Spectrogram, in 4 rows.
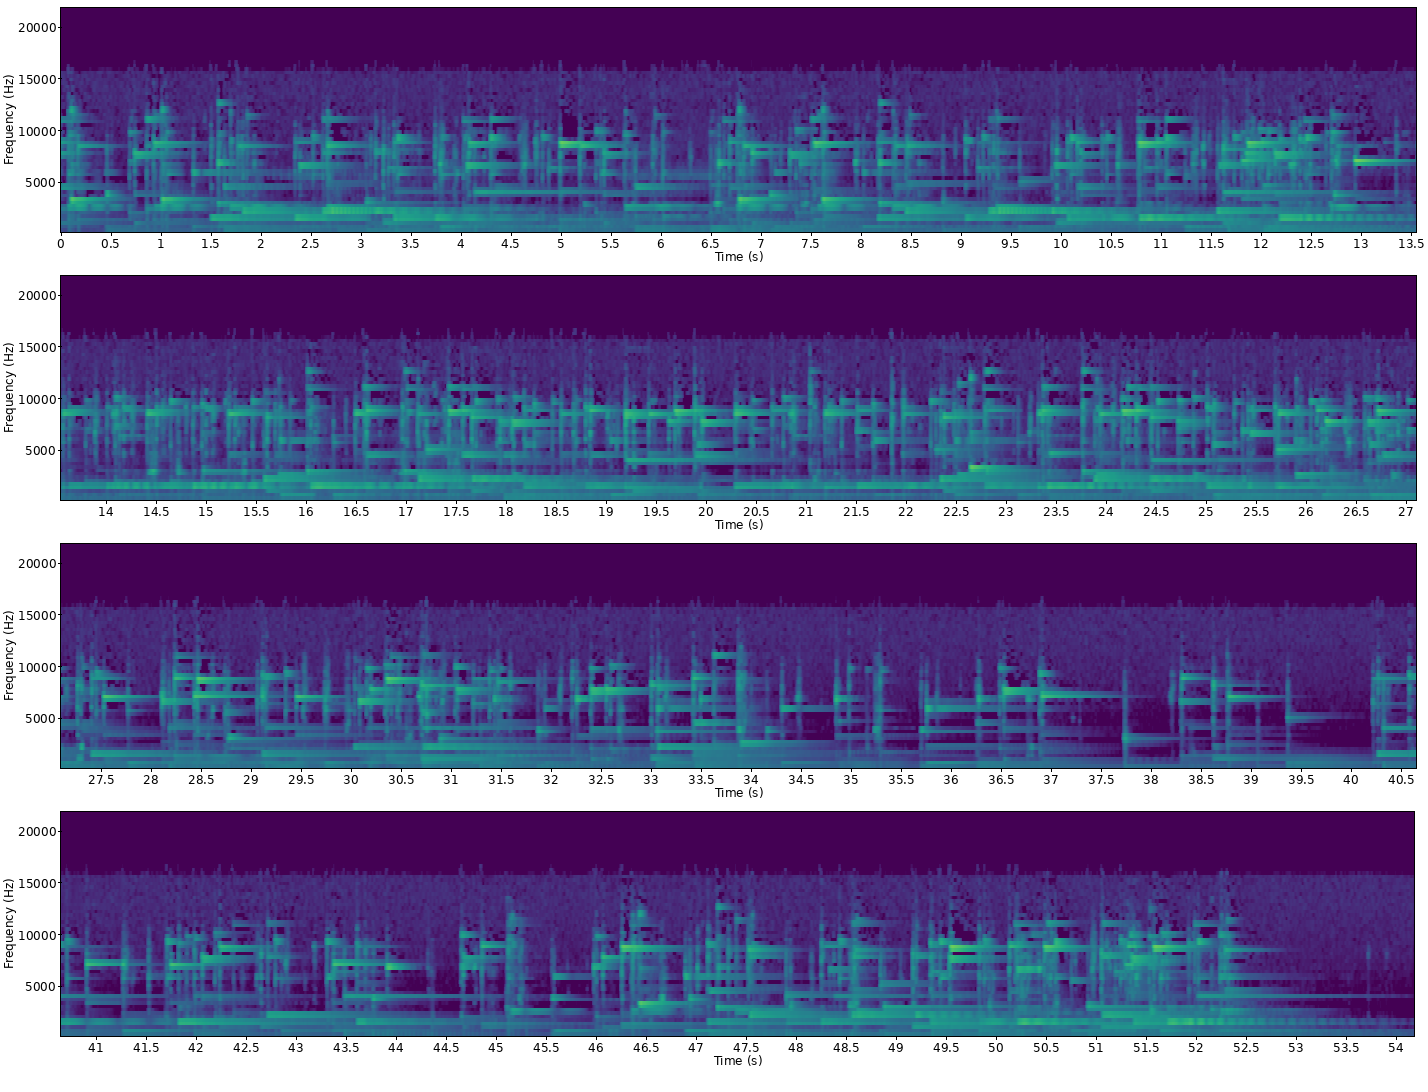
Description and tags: I have refurbished the 150 years old musuc box. Now a little bit richer sound, n'............ c'....... est...... pas,,,,zzzzzzzzzzzzzzz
